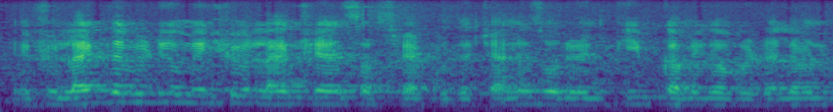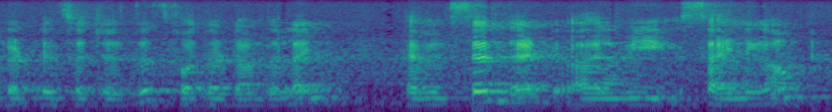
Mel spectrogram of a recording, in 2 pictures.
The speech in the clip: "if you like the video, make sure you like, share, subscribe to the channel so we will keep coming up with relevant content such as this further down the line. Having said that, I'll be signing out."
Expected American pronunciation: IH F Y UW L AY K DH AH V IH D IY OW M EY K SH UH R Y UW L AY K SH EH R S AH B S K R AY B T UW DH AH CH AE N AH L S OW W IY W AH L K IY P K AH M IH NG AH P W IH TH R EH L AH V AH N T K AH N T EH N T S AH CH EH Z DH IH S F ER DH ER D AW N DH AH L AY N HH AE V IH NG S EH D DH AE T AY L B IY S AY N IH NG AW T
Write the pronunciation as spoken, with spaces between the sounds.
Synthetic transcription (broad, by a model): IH F Y UW L AY K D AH V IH D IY OW M EY K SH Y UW L AY K SH EH R S AH B S K R AY B T UW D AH CH AE N AH L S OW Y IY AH N K IY P K AH M IH NG AH P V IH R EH L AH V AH N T K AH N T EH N S AH CH EH Z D IH S F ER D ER D AW N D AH L AY N HH AE V IH NG S EH D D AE T AY L B IY S AY N IH NG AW T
